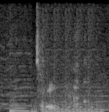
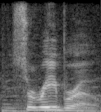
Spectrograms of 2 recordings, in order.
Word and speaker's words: Cerebro: Cerebro. Cerebro. Cerebro. Fantastic. Got a little more American on the pronunciation.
